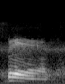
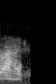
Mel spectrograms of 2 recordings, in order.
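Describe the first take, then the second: First: The name is said with an 'e' vowel. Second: The name is said with an 'a' vowel. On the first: This follows the name's German origin. "habría que pronunciarlo Ber" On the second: This is the Spanish-adapted form everyone uses. "Yo ya lo castellanicé"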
